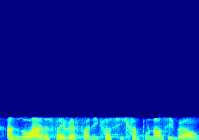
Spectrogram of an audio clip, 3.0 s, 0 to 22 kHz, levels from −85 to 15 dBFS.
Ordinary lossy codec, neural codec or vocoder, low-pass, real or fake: MP3, 24 kbps; none; 3.6 kHz; real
